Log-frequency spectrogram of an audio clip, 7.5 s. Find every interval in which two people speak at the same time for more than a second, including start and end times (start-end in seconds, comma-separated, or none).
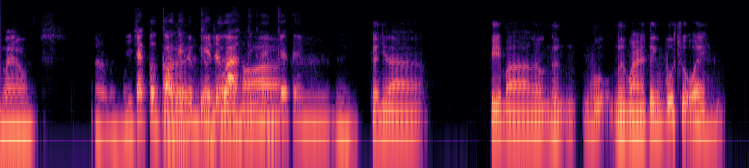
1.6-2.8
